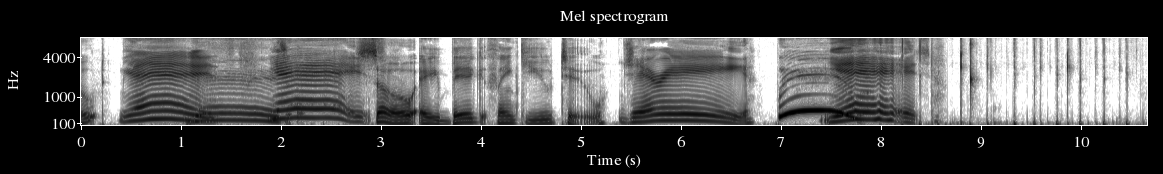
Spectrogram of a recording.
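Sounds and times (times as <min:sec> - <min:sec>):
speech: 0:00.0 - 0:08.7
finger snapping: 0:08.8 - 0:10.6.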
